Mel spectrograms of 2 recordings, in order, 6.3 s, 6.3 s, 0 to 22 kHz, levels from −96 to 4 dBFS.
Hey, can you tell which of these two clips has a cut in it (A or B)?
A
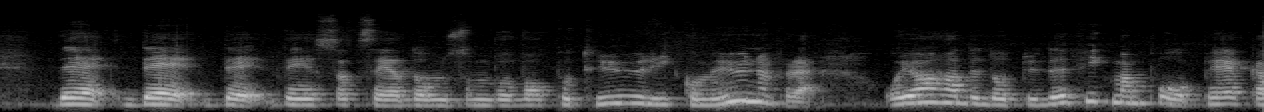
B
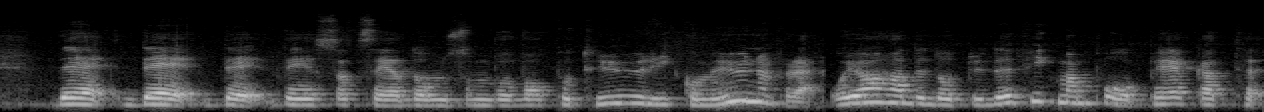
B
